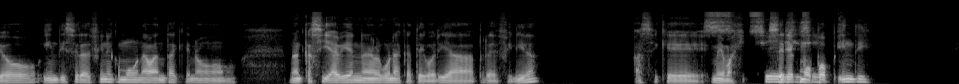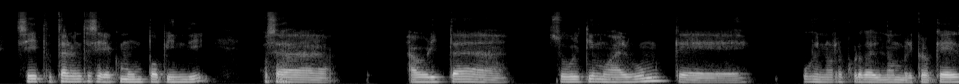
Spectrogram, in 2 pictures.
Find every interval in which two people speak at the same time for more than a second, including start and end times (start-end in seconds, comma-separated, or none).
7.0-8.3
